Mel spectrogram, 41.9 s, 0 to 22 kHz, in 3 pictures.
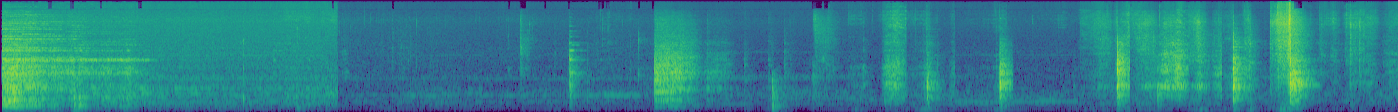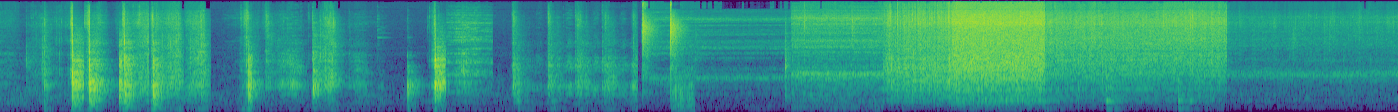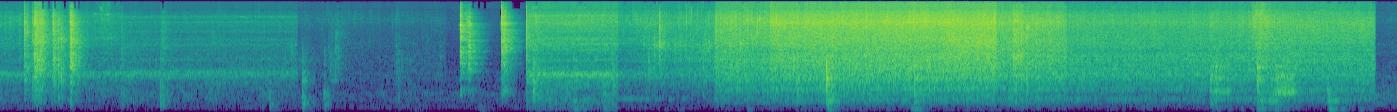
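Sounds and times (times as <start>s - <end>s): utensils and cookware clattering: 0.0s - 1.9s, 28.2s - 29.0s, 32.6s - 34.6s, 40.0s - 41.7s
food sizzling in a frying pan: 20.5s - 31.0s, 33.2s - 41.7s.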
